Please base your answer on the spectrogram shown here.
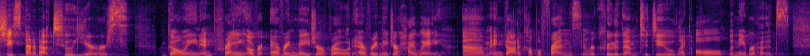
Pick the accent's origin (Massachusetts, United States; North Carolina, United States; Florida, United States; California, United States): North Carolina, United States; I grew up on the Barrier Islands of North Carolina. And it's just this long strip of like beautiful beaches and islands.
